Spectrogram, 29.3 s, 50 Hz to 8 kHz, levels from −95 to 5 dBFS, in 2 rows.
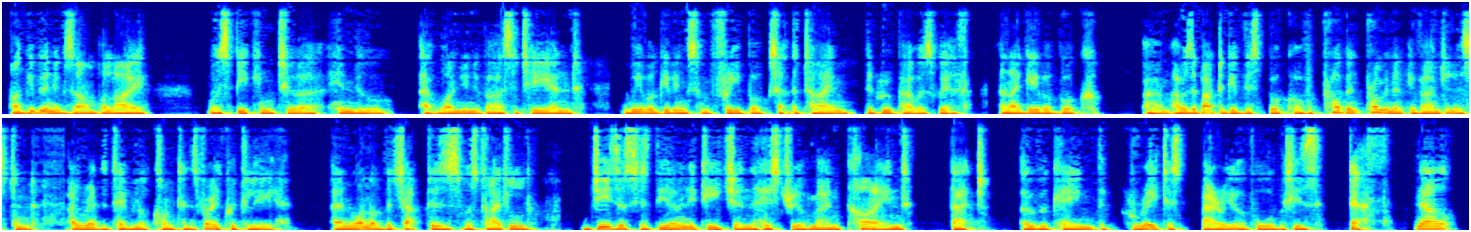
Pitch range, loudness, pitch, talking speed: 115-130 Hz, -21 LUFS, 120 Hz, 170 wpm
